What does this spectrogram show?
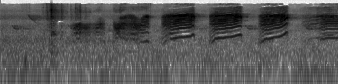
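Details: Caged olive-winged bulbul used as a decoy bird for trapping, giving a run of loud, bubbly, rapidly wavering warbled phrases, each about half a second long and separated by short pauses, after a few softer opening notes.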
